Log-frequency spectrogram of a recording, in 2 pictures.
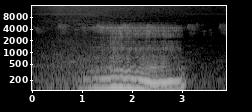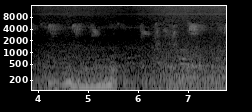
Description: my big white labrador "sayler" snoring while in a deep sleep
